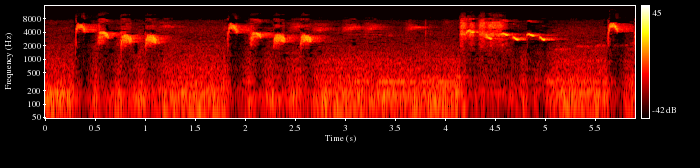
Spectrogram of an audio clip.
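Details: Green leafbird performing rich song material: repeated short phrases of three or four descending whistled notes, delivered in quick groups with pauses, then a more tangled whistling run, over low background hum.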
